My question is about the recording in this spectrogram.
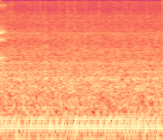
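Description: Steady low drone of a truck's engine heard from inside the cab, running at an even level throughout.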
